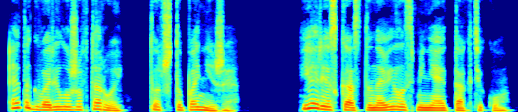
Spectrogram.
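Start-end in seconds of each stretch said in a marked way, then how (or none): none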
